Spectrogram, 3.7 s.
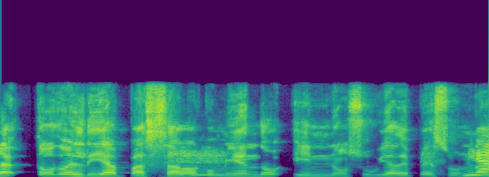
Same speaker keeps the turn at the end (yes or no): no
